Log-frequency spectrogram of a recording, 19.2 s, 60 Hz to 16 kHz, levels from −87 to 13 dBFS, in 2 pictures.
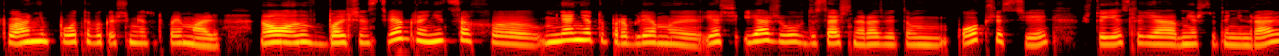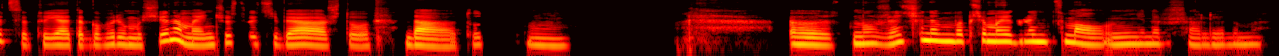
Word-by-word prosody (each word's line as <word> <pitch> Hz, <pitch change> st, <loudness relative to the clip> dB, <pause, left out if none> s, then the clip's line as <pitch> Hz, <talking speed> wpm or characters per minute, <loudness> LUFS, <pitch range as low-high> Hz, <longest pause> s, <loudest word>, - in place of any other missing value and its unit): плане 245 Hz, +4 st, +5 dB
пота 255 Hz, -1 st, -1 dB
вы, 235 Hz, -, -3 dB
конечно, 235 Hz, +3 st, -6 dB
меня 225 Hz, -1 st, -4 dB
тут 225 Hz, -, -21 dB
поймали. 190 Hz, -7 st, 0 dB, 0.3 s
Но 235 Hz, +1 st, +9 dB
но 250 Hz, -, +3 dB
в 215 Hz, -, -9 dB
большинстве 235 Hz, +7 st, +2 dB
границах, 280 Hz, -2 st, 0 dB
а, 205 Hz, -6 st, 0 dB
у -, -, -12 dB
меня 265 Hz, +5 st, +5 dB
нету 305 Hz, -3 st, +3 dB
проблемы. 215 Hz, -5 st, -1 dB
Я 245 Hz, +3 st, +2 dB
ш 255 Hz, -, -12 dB
я 270 Hz, +3 st, +5 dB
живу 250 Hz, -2 st, -1 dB
в -, -, -7 dB
достаточно 215 Hz, -1 st, 0 dB
развитом 195 Hz, 0 st, -4 dB
обществе, 260 Hz, -8 st, -1 dB, 0.2 s
что -, -, -8 dB
если 220 Hz, +2 st, -2 dB
я 205 Hz, -2 st, +2 dB
мне 200 Hz, +2 st, -3 dB
что-то 205 Hz, 0 st, -11 dB
не 185 Hz, -1 st, -4 dB
нравится, 200 Hz, +2 st, -1 dB
то 185 Hz, -, -11 dB
я 185 Hz, 0 st, 0 dB
это 175 Hz, -1 st, -4 dB
говорю 190 Hz, +3 st, -6 dB
мужчинам, 255 Hz, -, 0 dB
и 180 Hz, -, 0 dB
они 185 Hz, +1 st, -4 dB
чувствуют 205 Hz, -1 st, -11 dB
себя, 185 Hz, -2 st, +1 dB
что, 170 Hz, 0 st, -8 dB, 0.2 s
да, 175 Hz, -4 st, +2 dB
тут 190 Hz, 0 st, -13 dB, 0.3 s
м 175 Hz, -2 st, -9 dB, 1.7 s
А 195 Hz, -3 st, +1 dB
с 175 Hz, -, -22 dB
ну, 215 Hz, 0 st, -1 dB
женщины 265 Hz, +6 st, +1 dB
вообще 260 Hz, +1 st, -2 dB
мои 260 Hz, 0 st, +4 dB
границы 255 Hz, +1 st, -1 dB
мало 200 Hz, -4 st, 0 dB
не 205 Hz, +1 st, -4 dB
нарушали, 200 Hz, -2 st, -10 dB
я 190 Hz, -, -10 dB
думаю. 195 Hz, +1 st, -11 dB
215 Hz, 180 wpm, -26 LUFS, 190-250 Hz, 1.7 s, Но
